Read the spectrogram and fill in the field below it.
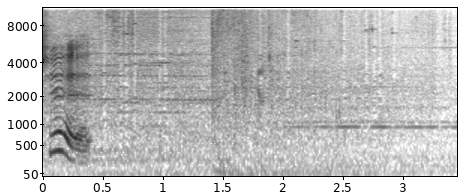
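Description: A magic blast bursts with a deep whoosh.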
